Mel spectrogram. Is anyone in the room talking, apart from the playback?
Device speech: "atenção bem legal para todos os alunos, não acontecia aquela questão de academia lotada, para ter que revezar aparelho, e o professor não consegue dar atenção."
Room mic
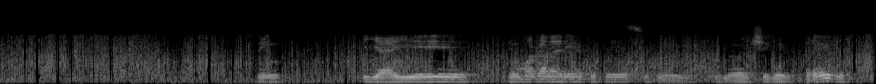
Yes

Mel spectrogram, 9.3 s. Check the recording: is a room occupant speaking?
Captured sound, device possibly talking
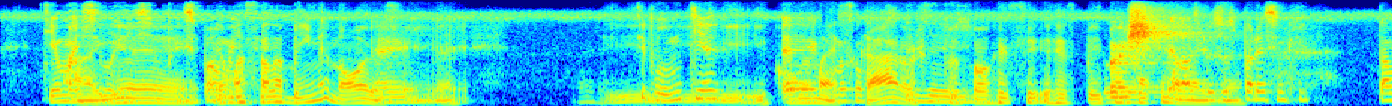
Yes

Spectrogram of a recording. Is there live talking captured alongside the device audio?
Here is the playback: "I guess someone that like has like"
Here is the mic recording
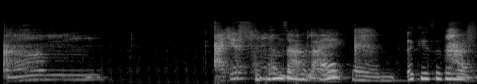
Yes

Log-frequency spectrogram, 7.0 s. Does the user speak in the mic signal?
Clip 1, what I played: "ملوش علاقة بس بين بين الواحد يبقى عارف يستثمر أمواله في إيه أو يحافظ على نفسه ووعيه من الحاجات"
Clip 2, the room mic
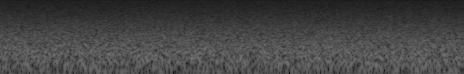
No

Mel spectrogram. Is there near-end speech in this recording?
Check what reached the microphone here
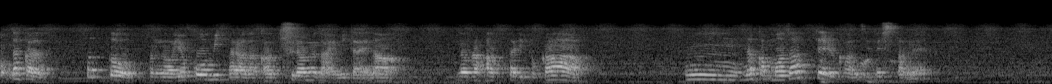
Yes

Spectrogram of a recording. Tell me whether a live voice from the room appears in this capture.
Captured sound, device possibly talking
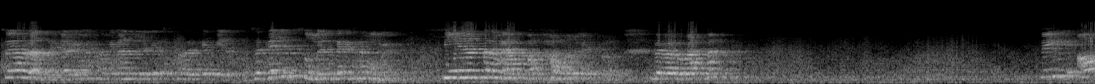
Yes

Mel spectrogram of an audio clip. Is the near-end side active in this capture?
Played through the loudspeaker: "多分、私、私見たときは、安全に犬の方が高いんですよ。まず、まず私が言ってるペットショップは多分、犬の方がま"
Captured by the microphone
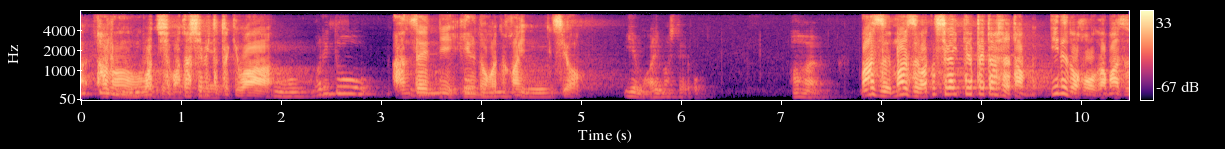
Yes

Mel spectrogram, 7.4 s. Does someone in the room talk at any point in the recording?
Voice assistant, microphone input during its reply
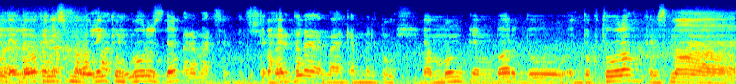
No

